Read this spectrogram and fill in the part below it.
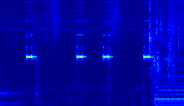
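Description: A microwave oven hums steadily during a heating cycle, with a low drone under several short, bright tones repeating at intervals and a door or latch clunk near the end; the room is quiet and no one speaks.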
